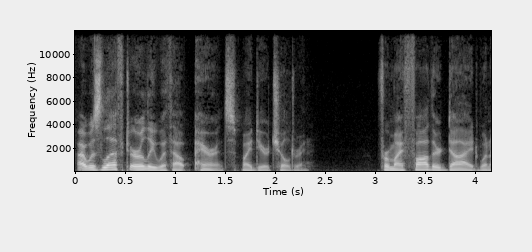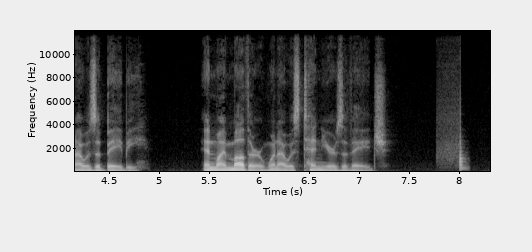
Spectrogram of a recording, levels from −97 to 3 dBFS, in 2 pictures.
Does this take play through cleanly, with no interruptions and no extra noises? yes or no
no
